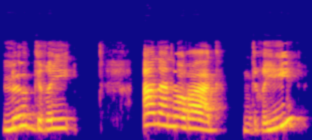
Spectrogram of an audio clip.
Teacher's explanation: Atención que la S no suena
